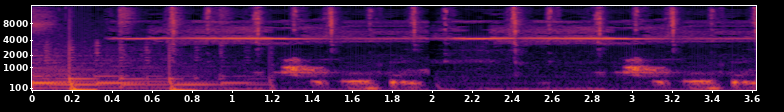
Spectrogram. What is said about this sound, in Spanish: Ese es el sonido de Chops Barbershop en el centro de Las Vegas.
